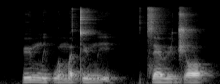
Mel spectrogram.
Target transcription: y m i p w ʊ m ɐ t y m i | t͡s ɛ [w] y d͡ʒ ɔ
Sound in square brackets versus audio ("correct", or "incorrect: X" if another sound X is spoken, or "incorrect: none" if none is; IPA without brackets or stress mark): incorrect: β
